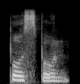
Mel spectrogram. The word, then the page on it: postpone: Indian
